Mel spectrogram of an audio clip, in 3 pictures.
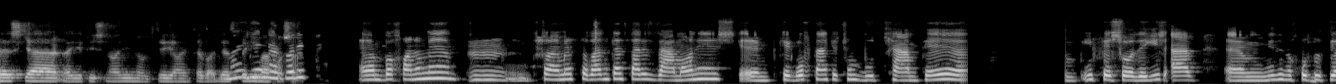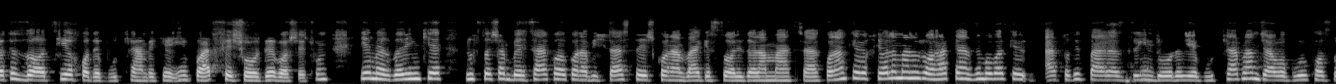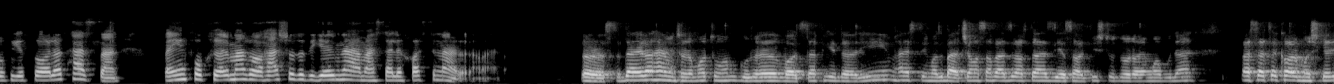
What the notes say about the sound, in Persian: جلسه پایانی چهارمین بوتکمپ دیجیتال مارکتینگ آکادمی اینفوگرام به مبحث پادکست اختصاص داده شد. این اپیزود به صورت زنده و آنلاین ضبط شده است و افراد حاضر در گفتگو در سه نقطه مختلف حضور داشتند.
